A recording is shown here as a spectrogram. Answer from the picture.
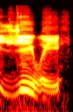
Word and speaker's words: Gigli: movie starts off with Larry jeely rhymes with really waxing pseud of philosophy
